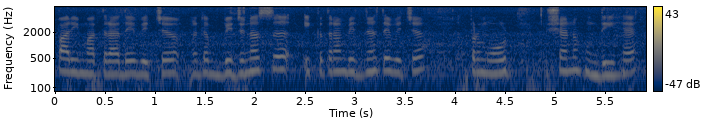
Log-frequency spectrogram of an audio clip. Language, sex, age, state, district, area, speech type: Punjabi, female, 18-30, Punjab, Mohali, urban, spontaneous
